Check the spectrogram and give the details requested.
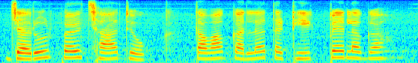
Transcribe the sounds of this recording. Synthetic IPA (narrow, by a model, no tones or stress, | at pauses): d͡zəɾuːɾpəɭt͡ɕʰat̪ʰjok̚ | t̪əʋ̤ãkələt̪əʈʰiːk̚peləɡa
